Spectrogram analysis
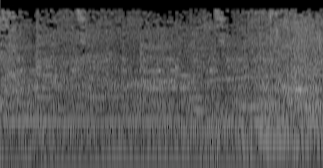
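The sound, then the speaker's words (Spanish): Engine roar of a Porsche speeding through an industrial estate in a car-chase action film scene. The sound is a loud, continuous, dense rumble that stays strong from start to finish with no pause. “El Porsche de Navas recorre el polígono a gran velocidad con el coche de Mikkel detrás.”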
